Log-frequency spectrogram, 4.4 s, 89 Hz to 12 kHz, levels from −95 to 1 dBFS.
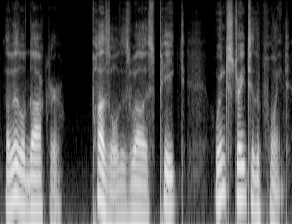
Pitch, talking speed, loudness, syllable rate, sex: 125 Hz, 180 wpm, -18 LUFS, 5.1 syllables/s, male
